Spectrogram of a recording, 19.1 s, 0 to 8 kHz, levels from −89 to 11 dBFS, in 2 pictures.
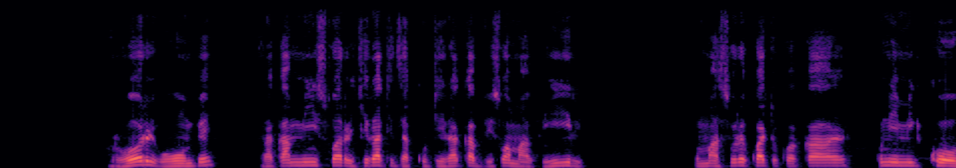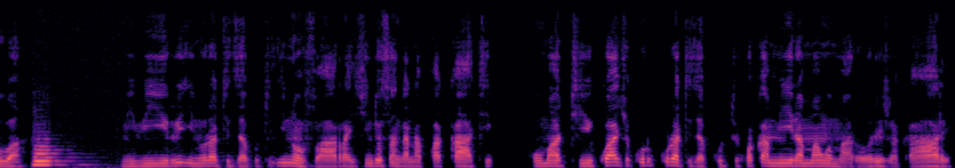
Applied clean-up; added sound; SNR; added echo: none; Brass instrument; -2 dB; none.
